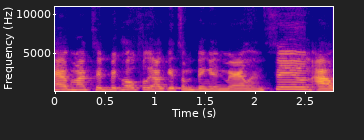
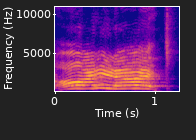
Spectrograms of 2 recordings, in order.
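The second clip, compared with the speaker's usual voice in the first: mock whiny denial; 7 semitones higher, 6 dB louder, much slower than usual. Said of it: "Then you be looking crazy, like".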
